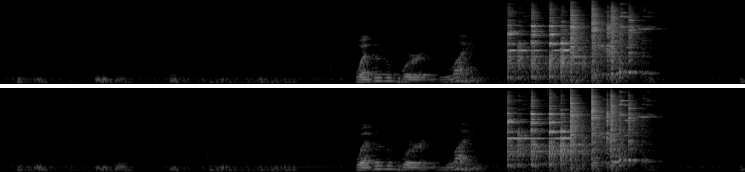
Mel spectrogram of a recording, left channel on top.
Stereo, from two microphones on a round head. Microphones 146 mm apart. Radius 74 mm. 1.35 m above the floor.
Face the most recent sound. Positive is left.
turn(degrees=-25)  # may be behind; listen again after turning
